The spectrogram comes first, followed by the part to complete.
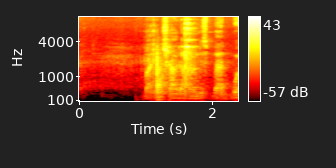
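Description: A metal fork clinking and scraping against a dinner plate, starting with a sharp clink about a second in after a quiet first second.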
